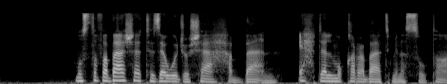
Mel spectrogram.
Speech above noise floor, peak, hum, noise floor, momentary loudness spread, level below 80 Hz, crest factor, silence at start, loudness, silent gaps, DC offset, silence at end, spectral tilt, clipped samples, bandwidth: 24 dB; -6 dBFS; none; -48 dBFS; 10 LU; -46 dBFS; 20 dB; 0 s; -24 LUFS; none; under 0.1%; 0 s; -3 dB/octave; under 0.1%; 12 kHz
